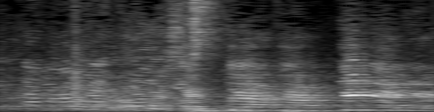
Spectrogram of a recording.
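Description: A man's voice amplified through a handheld microphone and PA, with crowd chatter behind it.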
